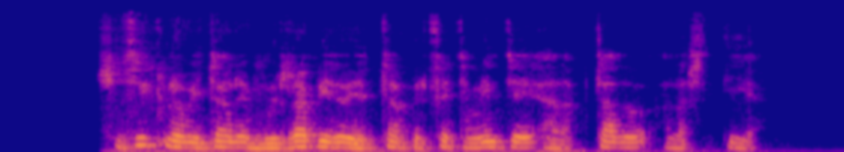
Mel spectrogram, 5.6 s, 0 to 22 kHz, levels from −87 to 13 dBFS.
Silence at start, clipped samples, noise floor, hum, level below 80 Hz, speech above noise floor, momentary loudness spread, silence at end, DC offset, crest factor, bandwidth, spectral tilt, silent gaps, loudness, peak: 0.65 s; under 0.1%; under -90 dBFS; none; -48 dBFS; over 68 dB; 16 LU; 0.6 s; under 0.1%; 16 dB; 13.5 kHz; -8.5 dB/octave; none; -22 LUFS; -6 dBFS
